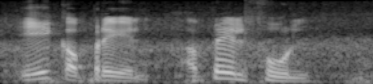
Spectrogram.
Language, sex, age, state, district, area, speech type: Urdu, male, 30-45, Delhi, Central Delhi, urban, spontaneous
